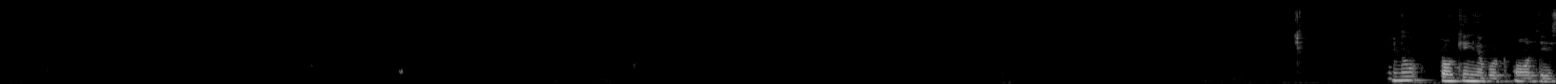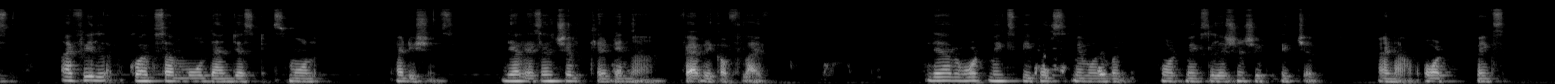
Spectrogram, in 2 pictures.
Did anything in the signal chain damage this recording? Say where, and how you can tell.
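No, nothing in the signal chain stood out as damaging this speech on listening.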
